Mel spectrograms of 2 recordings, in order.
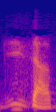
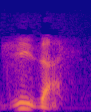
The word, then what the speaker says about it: Giza: Wallace Budge, a curator for the British Museum, said should be pronounced not Giza, but Jesus.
